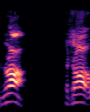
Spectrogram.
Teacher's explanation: র ধ্বনি উচ্চারণের সময় কি হয় অগ্রভাগ তোমার কম্পিত হয় কি বলা হচ্ছে অগ্রভাগ কম্পিত হয় কোনটার অগ্রভাগ কম্পিত হয় আমাদের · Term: কম্পন জাত ধ্বনি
